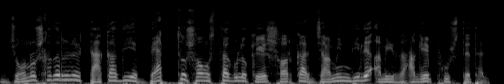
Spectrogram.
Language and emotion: Bengali, angry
